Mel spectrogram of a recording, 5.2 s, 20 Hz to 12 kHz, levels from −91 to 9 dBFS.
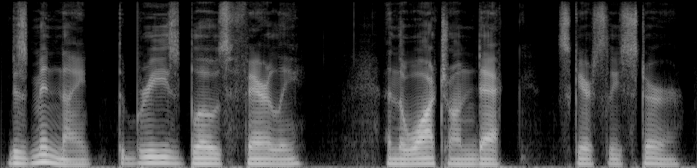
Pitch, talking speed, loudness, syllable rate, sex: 105 Hz, 160 wpm, -19 LUFS, 4.5 syllables/s, male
